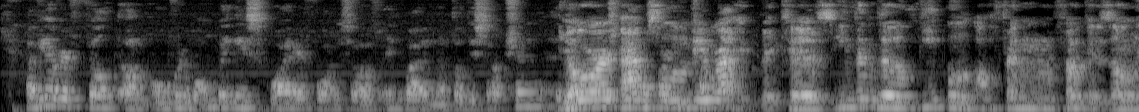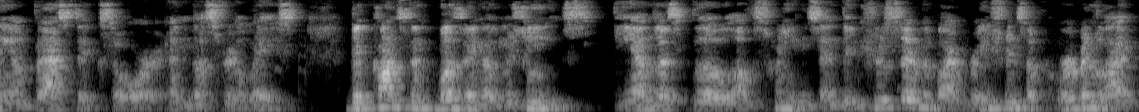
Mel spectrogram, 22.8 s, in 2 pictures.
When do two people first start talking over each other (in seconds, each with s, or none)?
5.6 s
